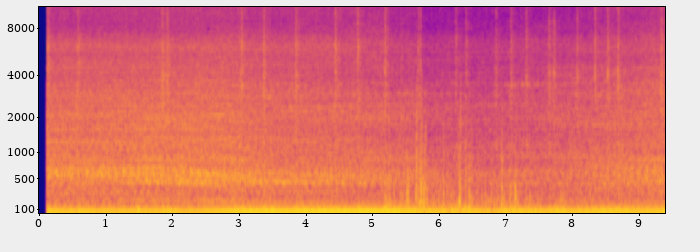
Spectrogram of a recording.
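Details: 1970 Massey Ferguson 135 with a Perkins three-cylinder gas engine, fitted with new spark plugs, plug wires, condenser and points, idles with an uneven, stumbling beat, missing a firing every so often; the misfire cause is unknown.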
